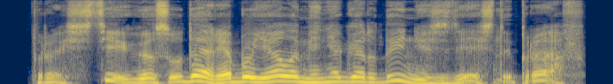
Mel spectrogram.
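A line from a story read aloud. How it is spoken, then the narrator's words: Hoarse priest's voice. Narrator (Russian): хрипло произнес поп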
